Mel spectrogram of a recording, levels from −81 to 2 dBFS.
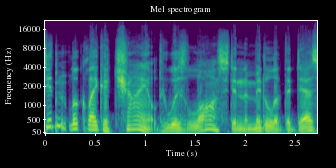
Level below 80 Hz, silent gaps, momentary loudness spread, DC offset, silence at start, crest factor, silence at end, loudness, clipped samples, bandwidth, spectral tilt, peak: -34 dBFS; none; 3 LU; 0.1%; 0 s; 12 dB; 0 s; -12 LUFS; 0.4%; 18 kHz; -4.5 dB/octave; 0 dBFS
